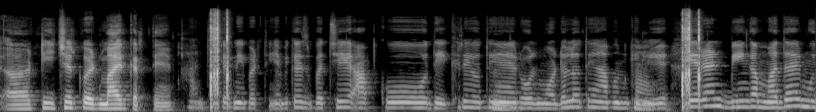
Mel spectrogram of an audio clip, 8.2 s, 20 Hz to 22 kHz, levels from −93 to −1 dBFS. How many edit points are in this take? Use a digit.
2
